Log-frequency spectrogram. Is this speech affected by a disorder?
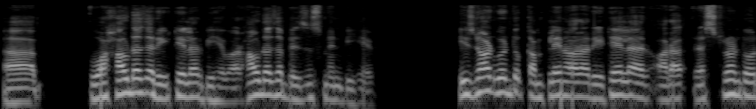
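No.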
